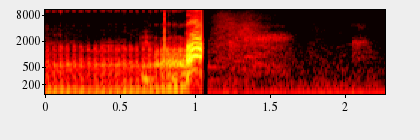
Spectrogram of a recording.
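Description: Shih Tzu growling low, growing louder, then giving one sharp bark about a second in.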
